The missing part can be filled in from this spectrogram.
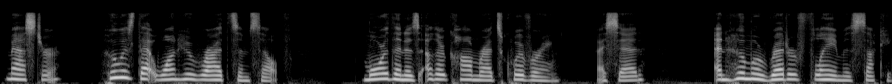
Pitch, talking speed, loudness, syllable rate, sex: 215 Hz, 155 wpm, -21 LUFS, 5.2 syllables/s, female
